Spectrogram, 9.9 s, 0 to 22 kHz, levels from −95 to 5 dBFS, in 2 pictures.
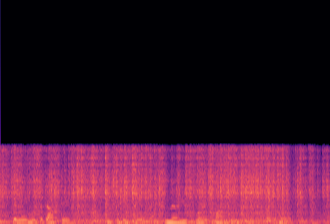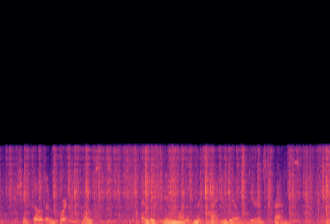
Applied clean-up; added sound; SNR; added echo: none; Rain; 1 dB; none.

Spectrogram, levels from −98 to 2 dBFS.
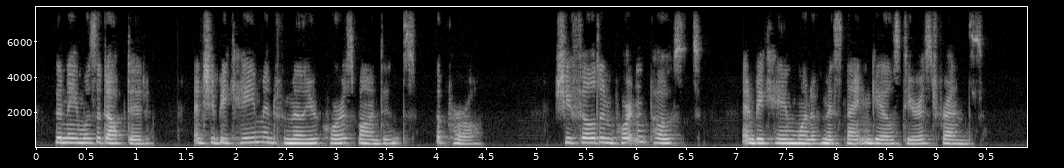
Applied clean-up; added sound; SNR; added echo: none; none; none; none.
